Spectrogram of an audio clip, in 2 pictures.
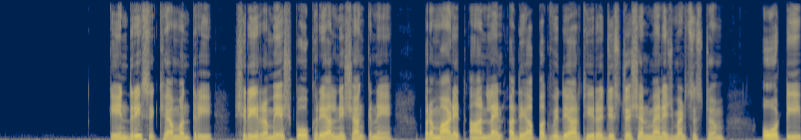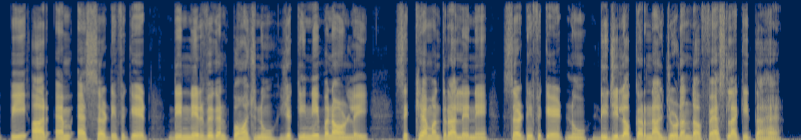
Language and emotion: Punjabi, neutral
